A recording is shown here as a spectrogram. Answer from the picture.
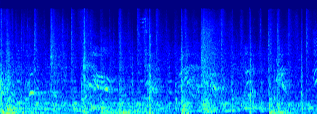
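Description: Tense orchestral film score over a hand-to-hand fight: repeated thuds and smacks of blows and bodies hitting things, with strained gasps and grunts. The sharpest hit comes about halfway through.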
